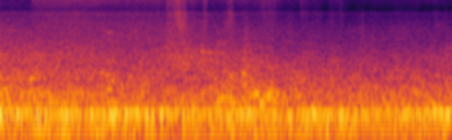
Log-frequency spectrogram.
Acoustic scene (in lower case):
subway station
